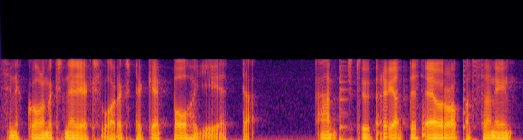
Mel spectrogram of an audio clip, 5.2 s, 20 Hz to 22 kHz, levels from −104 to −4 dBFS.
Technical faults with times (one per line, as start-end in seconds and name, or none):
3.24-5.04 repeated packet loss (robotic sound)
